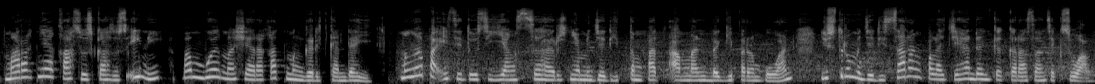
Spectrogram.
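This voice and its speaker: A female reporter with a moderately high voice. She narrates a scripted television news package, reading in full, formal sentences. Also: very animated, a little fast, a little hiss or hum.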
